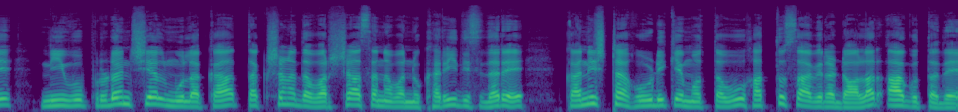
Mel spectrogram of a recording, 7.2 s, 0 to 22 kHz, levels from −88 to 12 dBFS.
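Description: Nothing here trips up the ear; the speech just rolls along from the first moment to the last without a single technical hiccup to point at.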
